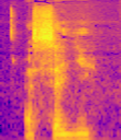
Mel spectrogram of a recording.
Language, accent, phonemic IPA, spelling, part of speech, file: French, Canada, /a.sa.ji/, assaillis, verb, LL-Q150 (fra)-assaillis.wav
- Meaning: masculine plural of assailli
